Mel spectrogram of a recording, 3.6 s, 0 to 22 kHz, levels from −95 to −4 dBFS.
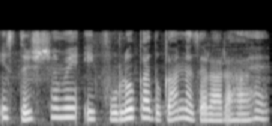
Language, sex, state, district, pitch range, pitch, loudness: Hindi, female, Assam, Kamrup Metropolitan, 215-275 Hz, 240 Hz, -17 LUFS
